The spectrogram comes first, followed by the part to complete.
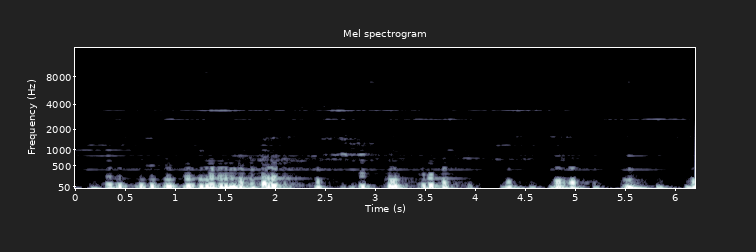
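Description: Irregular low, dull thumps and knocks, densest in the first two seconds and then in short clusters, with a faint steady electrical hum under them. They are typical of a stylus tapping and writing on a drawing tablet, the knocks carried through the desk into the microphone.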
